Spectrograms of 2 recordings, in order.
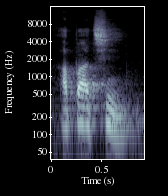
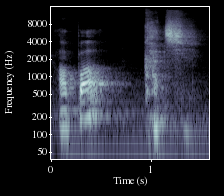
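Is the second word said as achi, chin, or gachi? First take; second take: chin; gachi. First: The second word is clipped to a single syllable. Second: The second word is said in full, two syllables. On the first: A small child is trying to say it. The speaker calls it wrong. "발음이 좀 안 돼가지고 아빠친 이렇게" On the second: This is the intended phrase, 'together with dad'. The speaker calls it right. "아빠 같이 해요. 라는 뜻이에요"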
